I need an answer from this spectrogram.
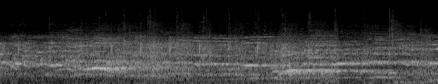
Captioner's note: crowd clapping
